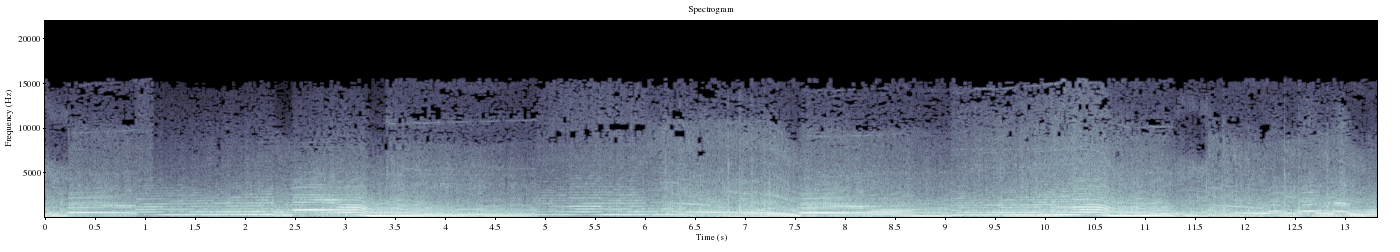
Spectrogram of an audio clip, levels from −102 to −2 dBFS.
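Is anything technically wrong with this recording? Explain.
Yes. De-emphasis applied wrongly, from 1.07 to 3.41 s: a treble-cutting curve was applied to audio that carried no matching pre-emphasis boost, or was applied a second time. The response rolls off smoothly upward, about 11 dB down at 10 kHz relative to 1 kHz, so the sound turns dull and muffled.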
